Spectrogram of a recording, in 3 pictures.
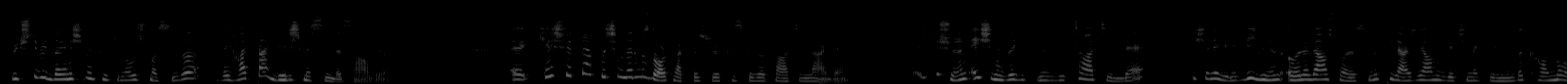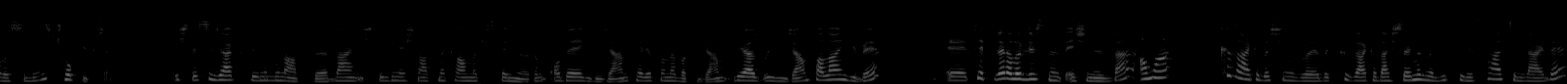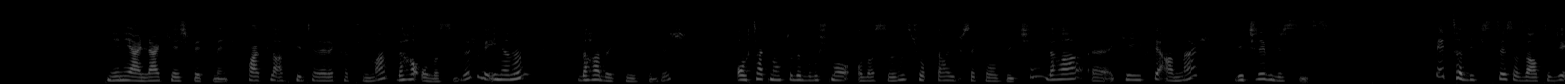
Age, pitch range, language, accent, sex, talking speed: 40-59, 165-225 Hz, Turkish, native, female, 130 wpm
